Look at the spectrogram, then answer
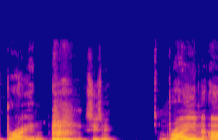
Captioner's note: clearing throat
